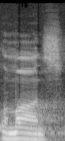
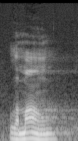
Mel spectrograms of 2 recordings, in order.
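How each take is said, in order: First: It is said with a plain American pronunciation. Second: It is said with a careful French pronunciation. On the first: It follows how a respected person says it. "Snake calls it Le Mans" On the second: The speaker is trying to sound sophisticated. "I worked on my pronunciation"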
